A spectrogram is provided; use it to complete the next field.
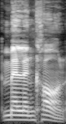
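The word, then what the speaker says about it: Mélenchon: He had been in France interviewing Melanchon. Okay, fair. I like that name because it rhymes with Leon, Puerto Rican Roseport.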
